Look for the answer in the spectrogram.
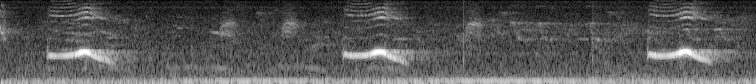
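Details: Asian koel giving three rising, ringing call notes spaced roughly three seconds apart, each ending in a quick downward slur, with faint background noise and a steady low hum.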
